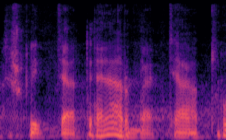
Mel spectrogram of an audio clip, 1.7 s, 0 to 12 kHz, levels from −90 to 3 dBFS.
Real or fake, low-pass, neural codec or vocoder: fake; 10.8 kHz; codec, 24 kHz, 1.5 kbps, HILCodec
